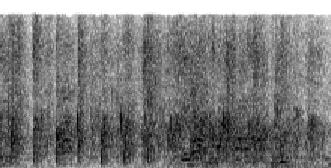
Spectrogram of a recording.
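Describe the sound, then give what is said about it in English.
A group applauds with brisk, fairly loud clapping that starts as distinct rhythmic claps and thickens into a steady wash, with some voices mixed in underneath. “If y'all would just clap it up because that was a difficult feat for me, please.”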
